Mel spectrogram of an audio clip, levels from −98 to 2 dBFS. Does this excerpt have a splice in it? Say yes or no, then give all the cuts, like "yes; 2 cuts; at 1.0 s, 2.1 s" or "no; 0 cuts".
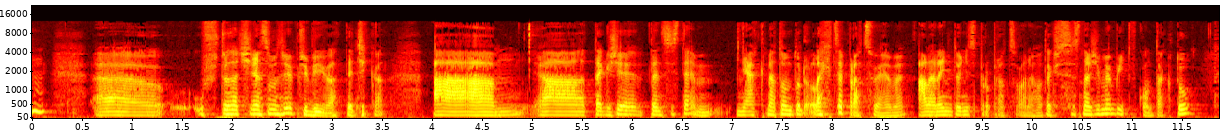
yes; 2 cuts; at 7.0 s, 8.8 s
